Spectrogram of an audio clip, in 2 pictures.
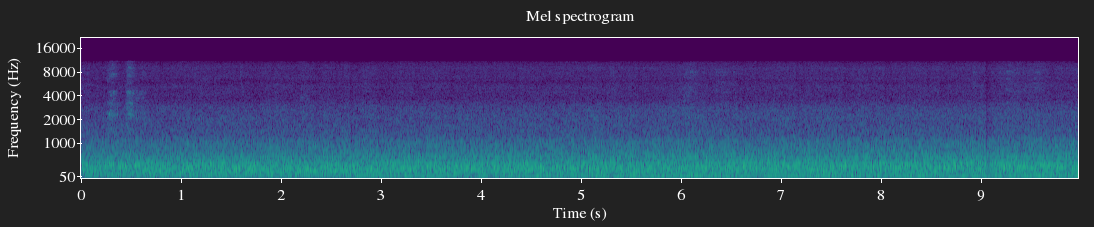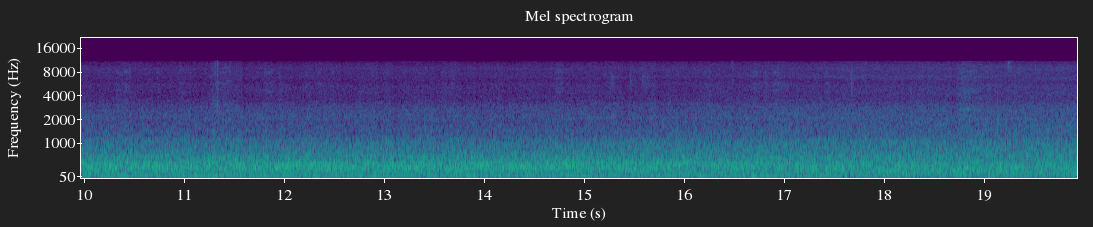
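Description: Saab 2000's Rolls-Royce AE 2100A turboprop engines and six-blade propellers running while the airliner taxis, heard inside the cabin as a steady low drone and hum.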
